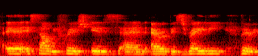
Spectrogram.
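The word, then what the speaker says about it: Esawi Frej: And I hope I pronounce his name right, Esawi Fredge. Why was this visit so significant, and who exactly is Esawi Fredge? – Well, first of all, I have to commend you on your pronunciation.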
